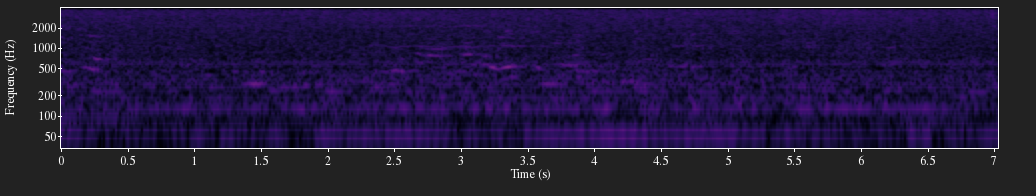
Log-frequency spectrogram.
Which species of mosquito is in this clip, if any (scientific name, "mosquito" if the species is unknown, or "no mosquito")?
Anopheles gambiae s.s.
